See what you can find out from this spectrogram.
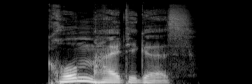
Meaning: strong/mixed nominative/accusative neuter singular of chromhaltig
- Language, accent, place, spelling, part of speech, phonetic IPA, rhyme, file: German, Germany, Berlin, chromhaltiges, adjective, [ˈkʁoːmˌhaltɪɡəs], -oːmhaltɪɡəs, De-chromhaltiges.ogg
